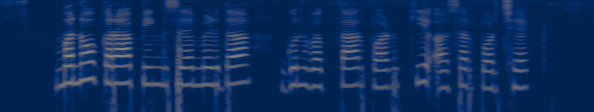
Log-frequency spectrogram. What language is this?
Magahi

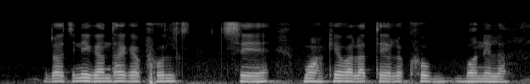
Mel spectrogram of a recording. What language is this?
Bhojpuri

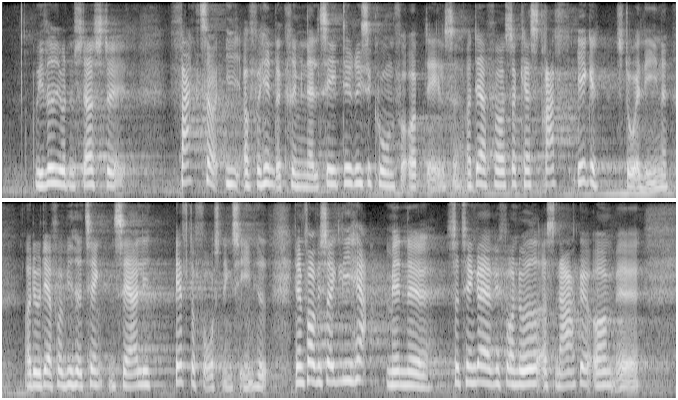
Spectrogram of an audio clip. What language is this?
Danish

